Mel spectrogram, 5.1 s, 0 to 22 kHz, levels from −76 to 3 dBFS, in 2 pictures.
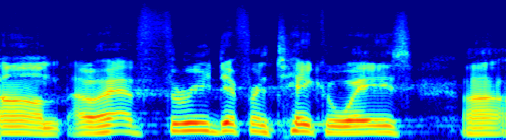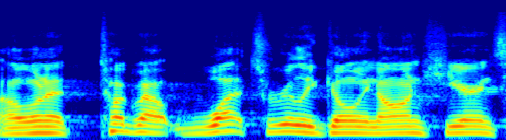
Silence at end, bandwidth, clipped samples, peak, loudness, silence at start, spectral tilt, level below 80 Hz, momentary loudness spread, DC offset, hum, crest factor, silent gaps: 0 s; 15 kHz; under 0.1%; -2 dBFS; -18 LUFS; 0 s; -7 dB/octave; -64 dBFS; 5 LU; under 0.1%; none; 16 dB; none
